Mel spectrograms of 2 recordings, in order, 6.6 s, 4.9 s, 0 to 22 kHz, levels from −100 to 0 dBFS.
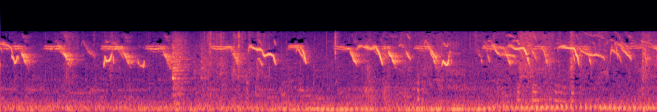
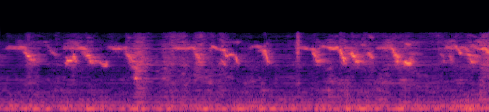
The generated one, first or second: second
